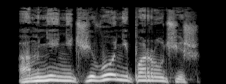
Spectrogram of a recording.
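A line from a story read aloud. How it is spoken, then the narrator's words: Hoarse, suppressing groans. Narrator (Russian): сдерживая стоны, прохрипел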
